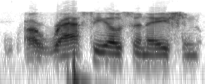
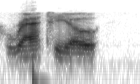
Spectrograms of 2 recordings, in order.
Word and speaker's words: ratiocination: It's pronounced a couple of different ways. – Yeah. – Ratiocination or ratiocination. – Cination, yeah. – But it's that beginning of ratio and then cination.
